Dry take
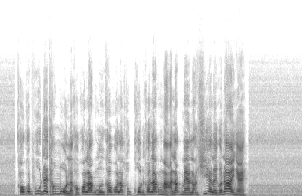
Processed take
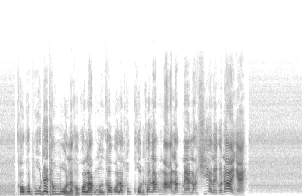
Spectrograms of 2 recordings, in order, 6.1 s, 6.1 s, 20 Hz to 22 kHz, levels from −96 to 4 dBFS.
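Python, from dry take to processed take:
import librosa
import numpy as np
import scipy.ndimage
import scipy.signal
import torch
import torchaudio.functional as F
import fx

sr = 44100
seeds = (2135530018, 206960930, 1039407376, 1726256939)

y = fx.highpass(x, sr, hz=fx.steps((0.0, 280.0), (1.83, 640.0), (2.96, 1400.0)), slope=12)
y = y * 10.0 ** (-6.5 / 20.0)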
